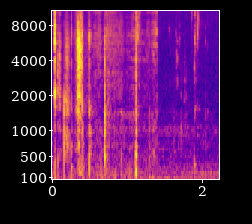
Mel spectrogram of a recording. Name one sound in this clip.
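A spoon scrapes and taps against a plastic cup close up.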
